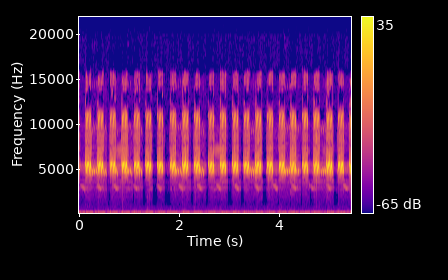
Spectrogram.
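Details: Wild cricket at night giving loud, shrill pulsed chirps in a regular rhythm, roughly two each second, each chirp a tight buzzy burst; low faint hum underneath, nothing else prominent.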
